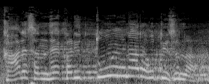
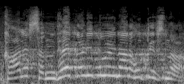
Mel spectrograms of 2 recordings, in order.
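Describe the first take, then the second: First: The stress falls on the word तू. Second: The stress falls on the word संध्याकाळी. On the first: This person was expected, not someone else. "ती कशी काय आली?" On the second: The visit was expected in the evening, not the afternoon. "दुपारी कशी आलीस?"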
